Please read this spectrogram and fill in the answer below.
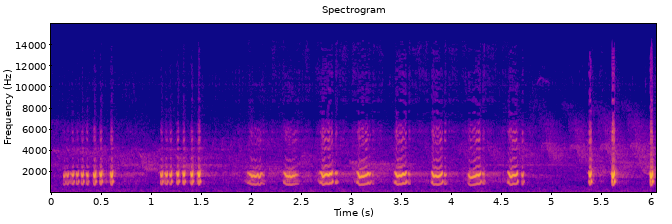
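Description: Ceramic-over-glass turkey pot call in a walnut pot, played with a striker to imitate a hen: two short rolling purrs, then a run of about eight soft, evenly spaced yelps, then a couple of sharp clucks near the end.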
